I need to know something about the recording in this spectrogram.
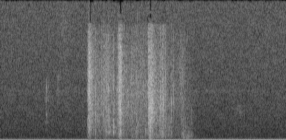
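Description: Dirt crunches as it is dug out in quick strokes.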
